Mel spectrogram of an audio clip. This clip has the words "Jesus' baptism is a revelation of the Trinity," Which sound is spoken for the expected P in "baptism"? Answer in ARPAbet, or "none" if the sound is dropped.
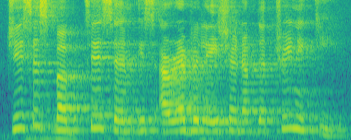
B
